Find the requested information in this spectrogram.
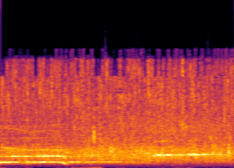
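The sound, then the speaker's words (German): Applause at a congress: a brief, steady wash of many hands clapping for about three seconds, with a thin sustained tone running faintly through it. “Und da muss man auch mal sagen, das ist ein Applaus wert, so eine Aufgabe.”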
